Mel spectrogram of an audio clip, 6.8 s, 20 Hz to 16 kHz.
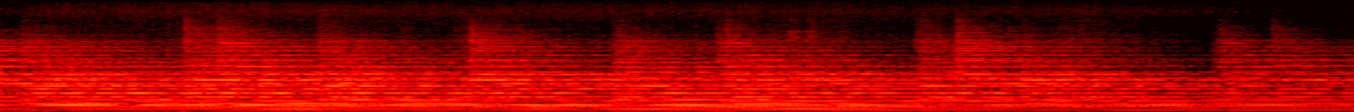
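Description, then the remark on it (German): A dense peal of ten church bells ringing all at once for Christmas, overlapping strikes forming a continuous, loud, resonant wash of tones with no talking. “Und diese 10 Glocken, wenn man die dann alle gleichzeitig hört, das ist schon ein emotionaler Höhepunkt.”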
